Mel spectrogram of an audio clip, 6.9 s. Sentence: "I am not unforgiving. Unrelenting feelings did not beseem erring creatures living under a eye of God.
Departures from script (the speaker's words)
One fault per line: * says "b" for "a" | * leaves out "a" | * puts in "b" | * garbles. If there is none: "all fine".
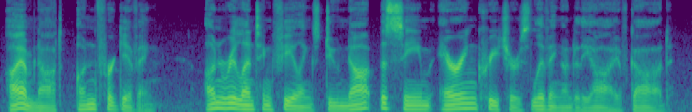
* says "do" for "did"
* says "the" for "a"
